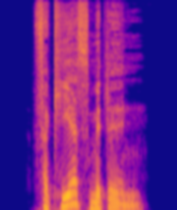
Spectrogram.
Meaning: dative plural of Verkehrsmittel
- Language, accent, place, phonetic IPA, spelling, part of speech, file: German, Germany, Berlin, [fɛɐ̯ˈkeːɐ̯sˌmɪtl̩n], Verkehrsmitteln, noun, De-Verkehrsmitteln.ogg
